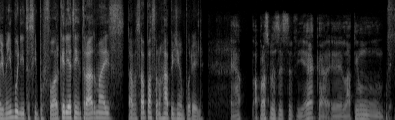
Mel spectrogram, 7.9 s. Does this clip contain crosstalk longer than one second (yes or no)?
no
